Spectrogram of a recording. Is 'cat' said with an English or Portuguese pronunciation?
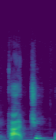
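Portuguese. It is said with a Portuguese vowel sound. The speaker calls it wrong. "não é cat no português"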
